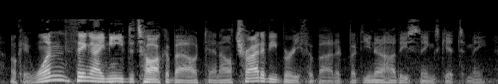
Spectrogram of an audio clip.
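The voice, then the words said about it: Hoarse, strained voice. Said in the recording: “my voice has been wrecked for 3 days”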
